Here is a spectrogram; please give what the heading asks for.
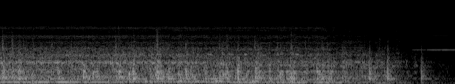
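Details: Blue Mini Cooper S RC car driving, with irregular light clicking about three times a second over a steady motor whir. The owner suspects rear rocking makes the front suspension hit the bodywork or bottom out; he earlier suspected a bent back right axle.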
